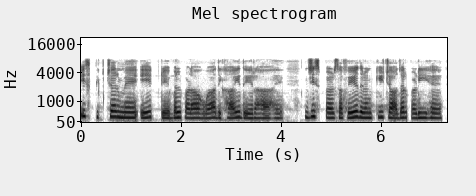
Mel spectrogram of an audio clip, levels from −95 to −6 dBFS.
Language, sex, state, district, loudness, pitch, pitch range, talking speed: Hindi, female, Uttar Pradesh, Lucknow, -17 LUFS, 230 Hz, 220-250 Hz, 155 wpm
